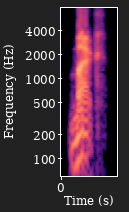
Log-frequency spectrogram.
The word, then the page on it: Mac: British English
